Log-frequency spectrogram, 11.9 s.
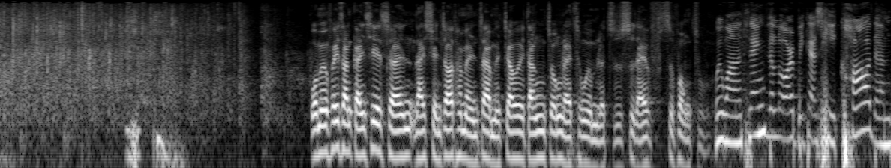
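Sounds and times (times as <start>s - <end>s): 
church congregation applause: 0.0s - 4.3s
speech: 1.7s - 2.4s, 4.2s - 11.8s.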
